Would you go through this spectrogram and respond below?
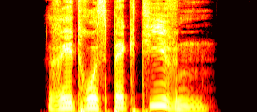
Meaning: inflection of retrospektiv: 1. strong genitive masculine/neuter singular 2. weak/mixed genitive/dative all-gender singular 3. strong/weak/mixed accusative masculine singular 4. strong dative plural
- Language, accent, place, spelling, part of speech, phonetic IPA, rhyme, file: German, Germany, Berlin, retrospektiven, adjective, [ʁetʁospɛkˈtiːvn̩], -iːvn̩, De-retrospektiven.ogg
